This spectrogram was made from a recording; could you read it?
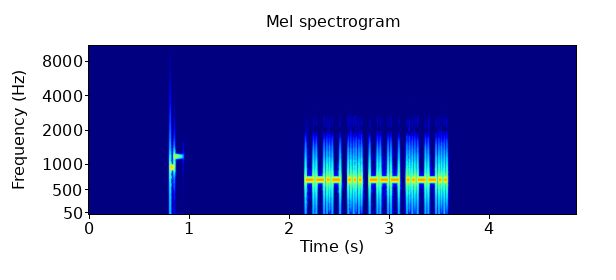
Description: Morse code, heard as a keyed tone, about 44 wpm, 700 Hz. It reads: QSO?
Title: Q-Codes 45wpm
